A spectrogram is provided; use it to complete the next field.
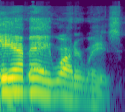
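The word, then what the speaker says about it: AmaWaterways: AMA Waterways. AMA AMA Waterways. Waterways. We spell it out. AMA Yeah, Waterways. we Armour spell it. Waterways. You say Emma. Yeah, I'm trying to get in the habit of doing it your way since you're over there.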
